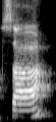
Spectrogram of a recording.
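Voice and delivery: saída broken into "Sa... E... Da", each held apart; teacher sounding out syllables one at a time. Shown as a demonstration. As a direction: separate each syllable of saída with long pauses.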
